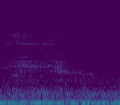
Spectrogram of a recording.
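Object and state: Nothing is struck.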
